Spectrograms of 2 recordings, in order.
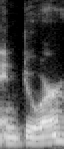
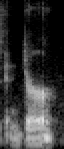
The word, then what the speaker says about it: endure: kind of dramatic um saying endure with an ur is perfectly fine there are people who naturally say it that way um for me i usually would pronounce this endure i just say it as an er sound because ur doesn't i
